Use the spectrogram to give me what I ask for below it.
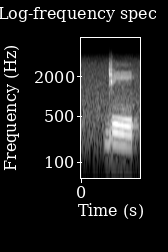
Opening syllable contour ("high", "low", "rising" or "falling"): low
